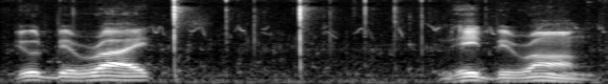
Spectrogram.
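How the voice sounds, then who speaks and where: An actor playing a steady, earnest US cavalry officer in a radio western, talking in a plainspoken, deliberate way. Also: male voice, lowish voice. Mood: earnest, persuasive. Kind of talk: 1950s radio western acting. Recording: slightly noisy vintage radio recording.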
